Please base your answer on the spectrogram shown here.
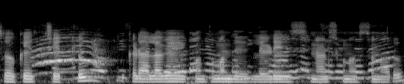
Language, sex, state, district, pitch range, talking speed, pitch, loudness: Telugu, male, Andhra Pradesh, Sri Satya Sai, 125-160 Hz, 120 wpm, 130 Hz, -17 LUFS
